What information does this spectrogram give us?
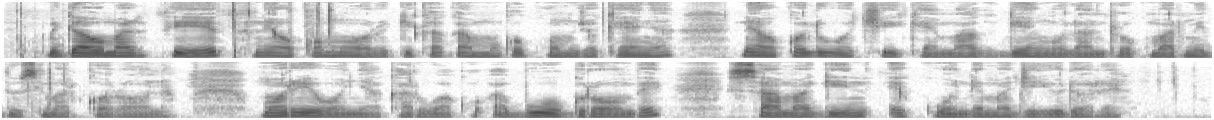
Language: Luo (Kenya and Tanzania)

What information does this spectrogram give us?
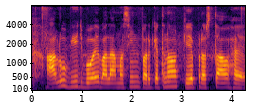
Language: Maithili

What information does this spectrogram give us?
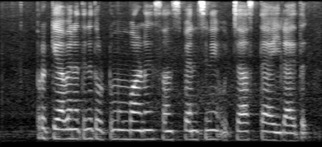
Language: Malayalam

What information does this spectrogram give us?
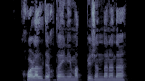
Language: Pashto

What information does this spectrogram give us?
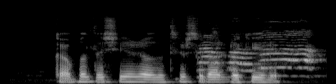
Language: Pashto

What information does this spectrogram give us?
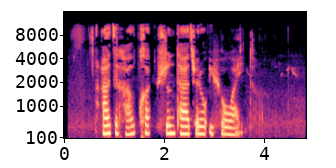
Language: Abkhazian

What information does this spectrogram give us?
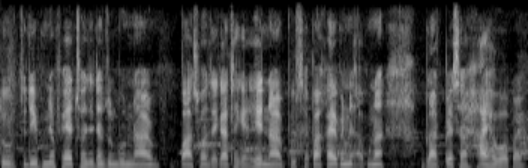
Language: Assamese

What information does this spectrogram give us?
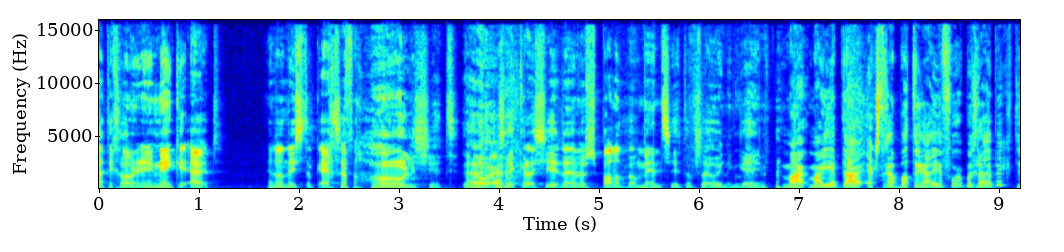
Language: Dutch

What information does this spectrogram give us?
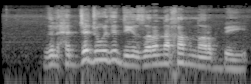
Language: Kabyle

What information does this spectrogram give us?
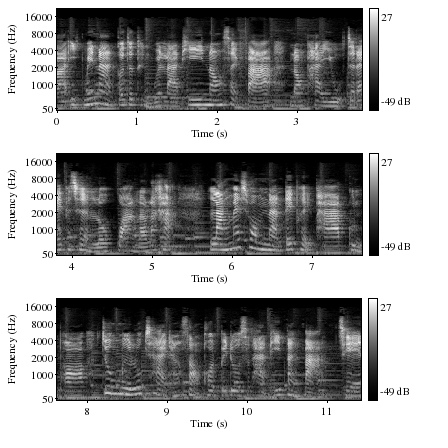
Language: Thai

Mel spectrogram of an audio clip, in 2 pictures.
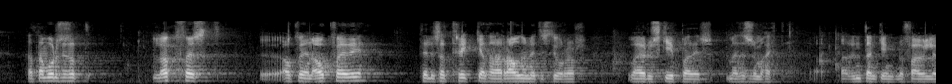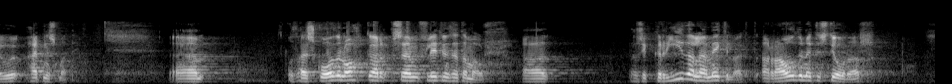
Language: Icelandic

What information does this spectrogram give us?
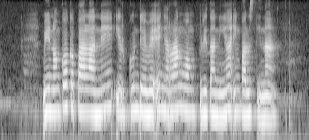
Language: Javanese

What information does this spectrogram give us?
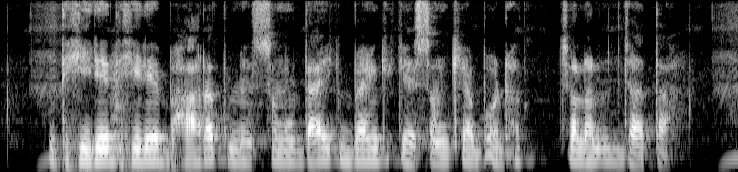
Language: Bhojpuri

